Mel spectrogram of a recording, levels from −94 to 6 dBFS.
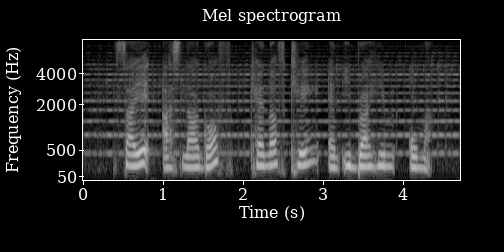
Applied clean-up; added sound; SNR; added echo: none; Bowed string instrument; 17 dB; none.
